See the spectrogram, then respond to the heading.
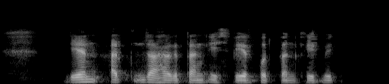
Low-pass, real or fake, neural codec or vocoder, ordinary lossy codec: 5.4 kHz; fake; codec, 16 kHz, 2 kbps, FunCodec, trained on LibriTTS, 25 frames a second; MP3, 24 kbps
